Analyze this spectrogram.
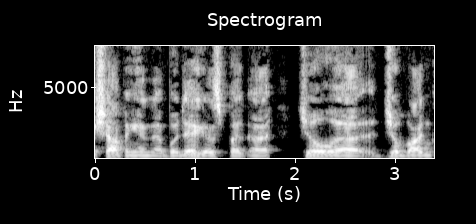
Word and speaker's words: bodegas: and uh I know I like shopping in bodegas but uh Jill Jill Biden calls him bodas you know so she can't even pronounce a simple Spanish word it's an embarrassment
